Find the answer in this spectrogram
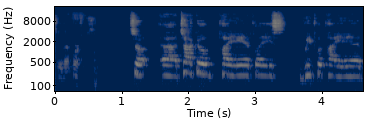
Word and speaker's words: paella: The double L's aren't pronounced like L's, so that works. So, taco paella place.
